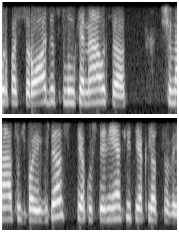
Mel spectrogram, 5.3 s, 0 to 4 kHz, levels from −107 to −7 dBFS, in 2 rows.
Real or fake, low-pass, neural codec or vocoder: real; 3.6 kHz; none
